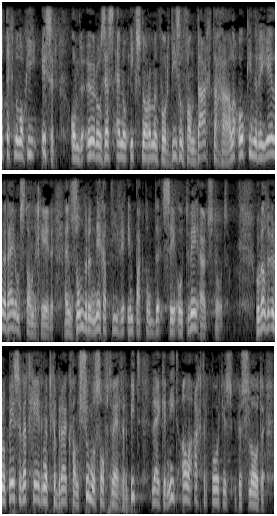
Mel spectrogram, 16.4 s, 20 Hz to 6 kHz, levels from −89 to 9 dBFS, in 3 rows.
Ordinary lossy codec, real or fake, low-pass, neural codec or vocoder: none; real; 5.4 kHz; none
